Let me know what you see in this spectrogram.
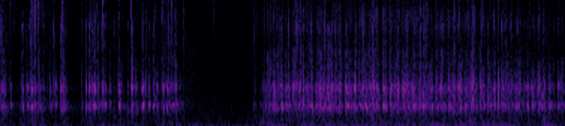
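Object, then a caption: Silicone-covered notebook. Fingernails scratch a silicone-covered notebook in quick, uneven strokes, making a dry, raspy scraping with a steady midrange tone. Short bursts of scratching pause into near-silence for about half a second, then resume as a continuous, denser scratch to the end.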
